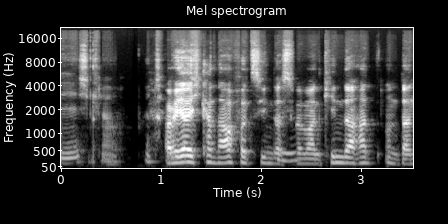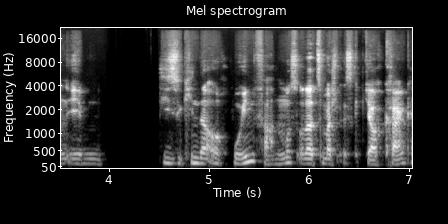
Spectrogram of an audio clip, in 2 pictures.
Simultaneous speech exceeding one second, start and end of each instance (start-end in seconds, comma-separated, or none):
none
